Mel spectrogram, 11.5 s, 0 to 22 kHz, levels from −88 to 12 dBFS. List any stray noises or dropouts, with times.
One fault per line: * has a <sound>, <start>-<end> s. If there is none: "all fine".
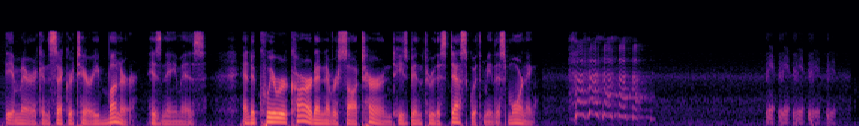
* has a laugh, 7.5-8.7 s
* has a laugh, 10.2-11.1 s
